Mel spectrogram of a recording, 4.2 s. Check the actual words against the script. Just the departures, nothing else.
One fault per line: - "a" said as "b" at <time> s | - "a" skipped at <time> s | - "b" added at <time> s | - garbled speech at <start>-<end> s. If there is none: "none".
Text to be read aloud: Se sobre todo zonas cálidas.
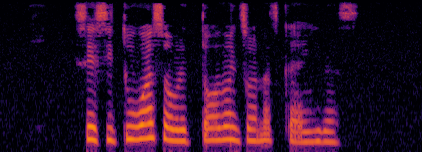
- "sitúa" added at 1.0 s
- "en" added at 2.3 s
